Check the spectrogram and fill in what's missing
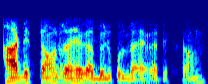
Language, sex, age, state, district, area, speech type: Urdu, male, 18-30, Uttar Pradesh, Saharanpur, urban, conversation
